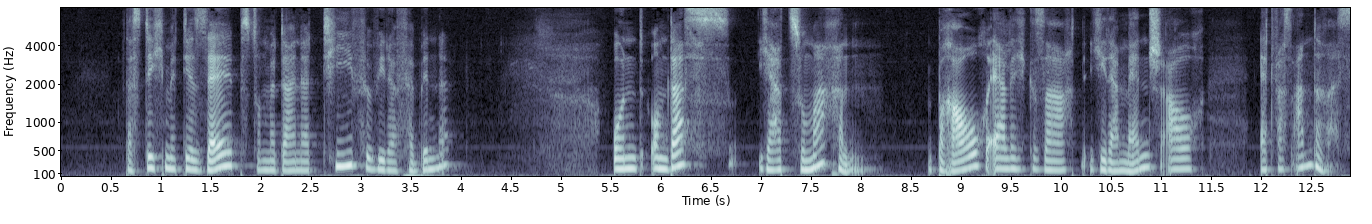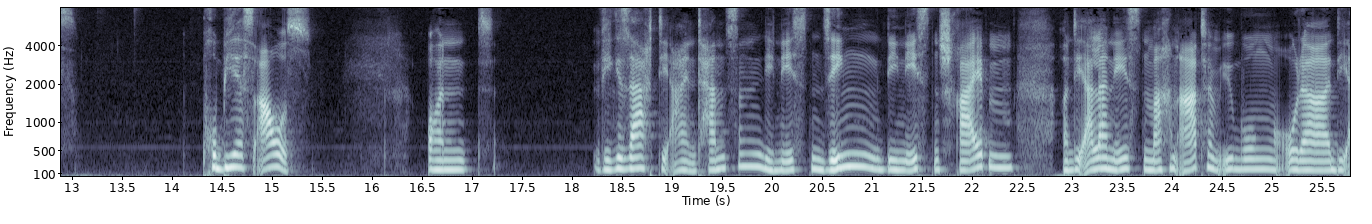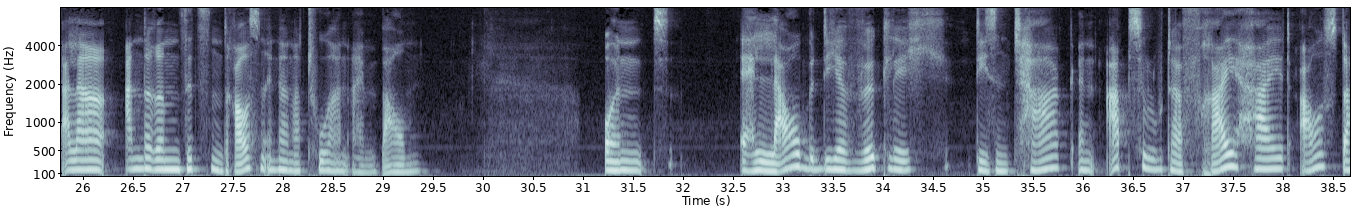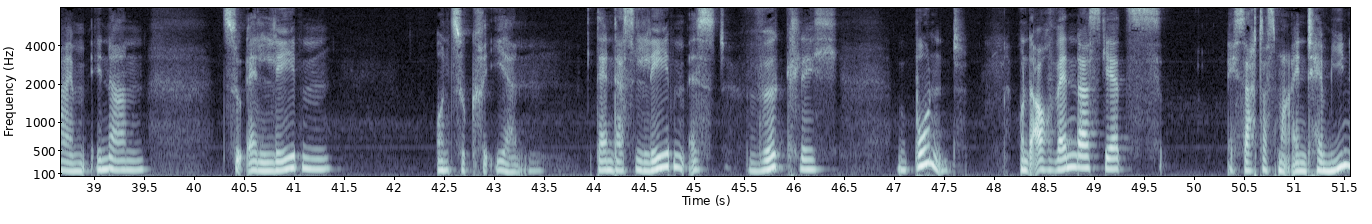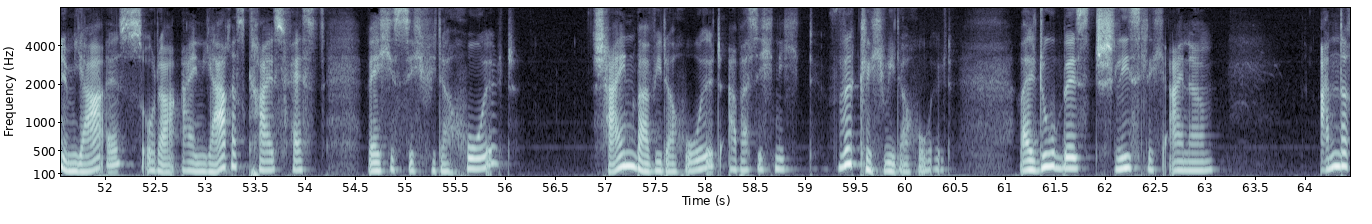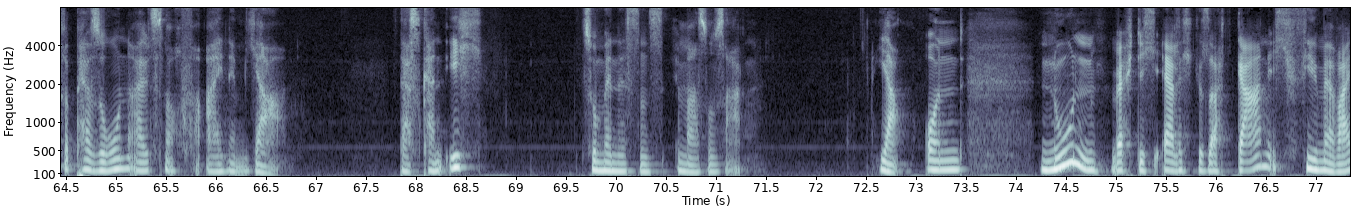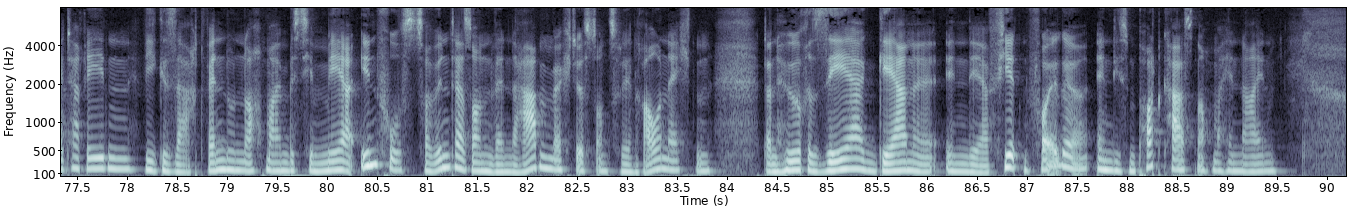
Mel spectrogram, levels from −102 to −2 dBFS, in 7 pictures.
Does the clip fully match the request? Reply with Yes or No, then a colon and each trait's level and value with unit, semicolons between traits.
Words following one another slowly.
Yes: slow, 115 wpm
